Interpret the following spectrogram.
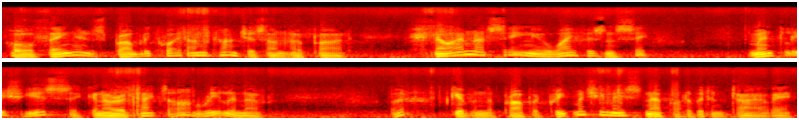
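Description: An actor playing a calm, authoritative physician, measured and professional in 1940s radio style. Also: male voice, lowish voice, vocal fry. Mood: matter-of-fact. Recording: faintly noisy old radio recording.

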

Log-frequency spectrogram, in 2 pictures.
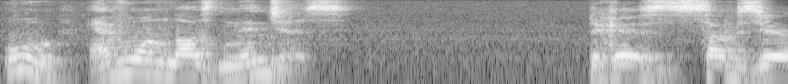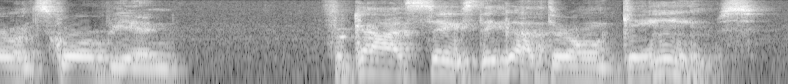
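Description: A man's voice: on the high side, animated, slow pace, a little mellow. A man in his thirties chatting casually and insistently as a co-host, swearing freely and arguing his point. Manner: foul-mouthed, insistent, argumentative. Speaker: podcast co-host. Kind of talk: casual chat about video games. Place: small indoor home studio room. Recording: roomy, echoing small room.

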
